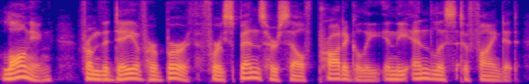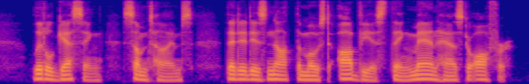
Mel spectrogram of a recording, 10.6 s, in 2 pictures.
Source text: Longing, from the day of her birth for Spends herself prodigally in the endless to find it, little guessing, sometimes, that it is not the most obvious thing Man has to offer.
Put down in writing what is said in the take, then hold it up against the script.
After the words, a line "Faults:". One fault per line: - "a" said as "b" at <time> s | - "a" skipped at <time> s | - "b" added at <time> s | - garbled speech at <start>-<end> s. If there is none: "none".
Longing, from the day of her birth for Spends herself prodigally in the endless to find it, little guessing, sometimes, that it is not the most obvious thing Man has to offer.
Faults:
none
